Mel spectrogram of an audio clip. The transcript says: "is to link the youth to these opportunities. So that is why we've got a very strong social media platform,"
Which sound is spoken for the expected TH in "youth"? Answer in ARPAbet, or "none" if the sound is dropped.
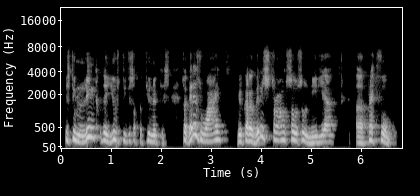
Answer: S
